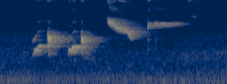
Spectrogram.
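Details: Orange-headed thrush singing in the morning: two quick slurred, warbling phrases at mid-high pitch, then a bright descending whistle and a thin, level high note, all within about one and a half seconds against a quiet background.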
